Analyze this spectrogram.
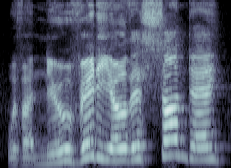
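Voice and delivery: loud, high, drawn-out announcer shout; hyped channel plug. Pretend. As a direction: belt out the plug like a hype announcer. Plugging the channel's new video.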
